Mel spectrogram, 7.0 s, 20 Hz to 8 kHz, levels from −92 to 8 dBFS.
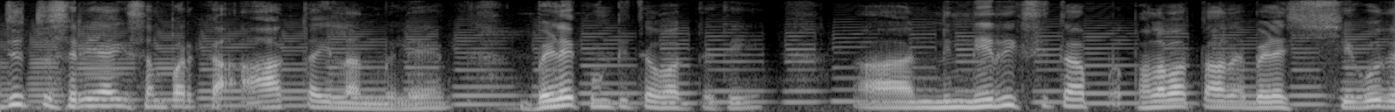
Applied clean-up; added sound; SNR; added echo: none; Wind instrument, woodwind instrument; 12 dB; none.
